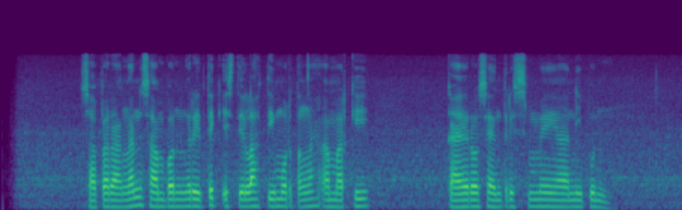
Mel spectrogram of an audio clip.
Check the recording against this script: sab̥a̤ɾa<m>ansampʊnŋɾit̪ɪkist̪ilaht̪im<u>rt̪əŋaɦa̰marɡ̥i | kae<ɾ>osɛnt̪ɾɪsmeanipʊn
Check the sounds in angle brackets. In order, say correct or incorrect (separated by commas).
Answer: incorrect, incorrect, correct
